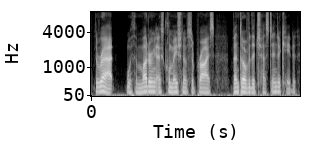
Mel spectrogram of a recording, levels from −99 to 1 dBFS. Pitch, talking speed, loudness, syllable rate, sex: 120 Hz, 185 wpm, -22 LUFS, 7.1 syllables/s, male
